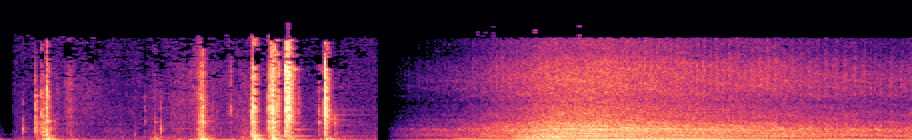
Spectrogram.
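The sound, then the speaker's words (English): A few quick clinks and rattles, then a car engine turns over and revs up, its rising hum swelling steadily as the vehicle accelerates away, fairly loud, with no voices. “Okay, why are you driving towards the droids?”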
